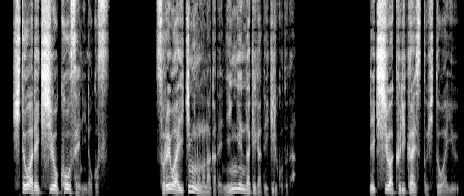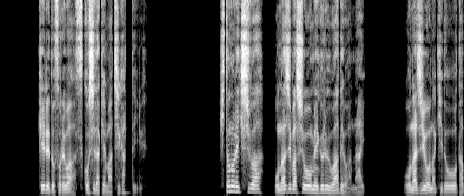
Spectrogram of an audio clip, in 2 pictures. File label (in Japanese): モノローグ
